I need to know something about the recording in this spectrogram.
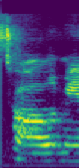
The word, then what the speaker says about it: Ptolemy: I'm gonna mispronounce Ptolemy. I'm gonna say the P again eventually.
